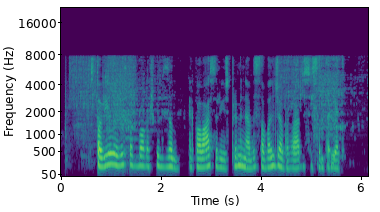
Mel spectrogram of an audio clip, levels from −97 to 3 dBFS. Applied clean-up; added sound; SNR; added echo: classical method spectral subtraction.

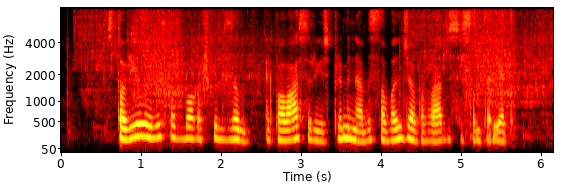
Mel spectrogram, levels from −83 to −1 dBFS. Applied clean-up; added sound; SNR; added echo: none; Liquid; 16 dB; none.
